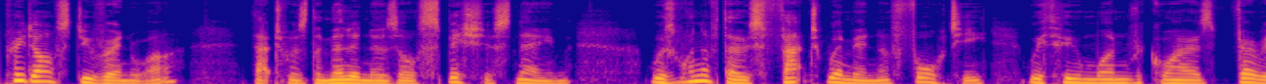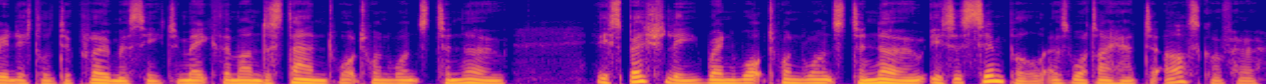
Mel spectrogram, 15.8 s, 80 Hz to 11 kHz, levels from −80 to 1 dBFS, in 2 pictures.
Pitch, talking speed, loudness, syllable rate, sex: 130 Hz, 190 wpm, -18 LUFS, 5.1 syllables/s, male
